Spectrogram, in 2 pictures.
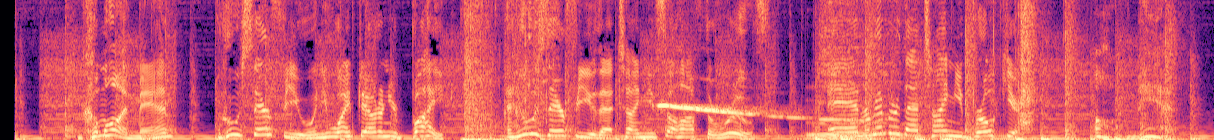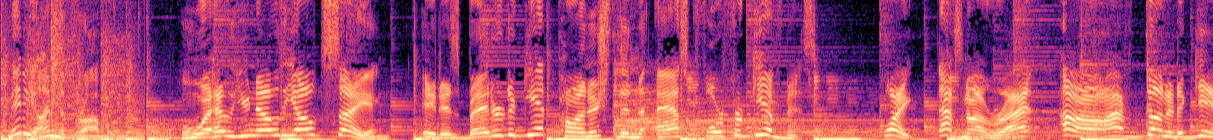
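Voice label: Canadian English, Animation; GoLocalise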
